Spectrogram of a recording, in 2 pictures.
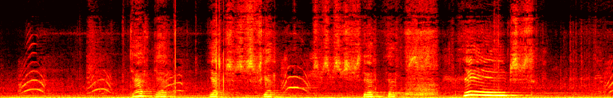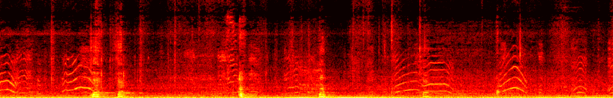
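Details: Mother cat asking for help, newborn kittens calling: intermittent high arched kitten mews with a louder, lower meow partway through, among short thumps and clicks over a low constant background.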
